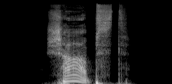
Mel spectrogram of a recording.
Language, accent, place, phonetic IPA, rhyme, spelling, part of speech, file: German, Germany, Berlin, [ʃaːpst], -aːpst, schabst, verb, De-schabst.ogg
- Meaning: second-person singular present of schaben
